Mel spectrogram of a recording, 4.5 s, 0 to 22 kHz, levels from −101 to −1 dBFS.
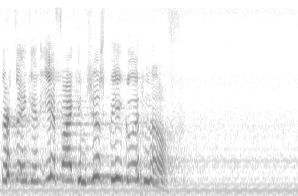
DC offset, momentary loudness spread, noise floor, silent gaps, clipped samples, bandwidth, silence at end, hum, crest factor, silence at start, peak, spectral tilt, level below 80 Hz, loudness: under 0.1%; 6 LU; -78 dBFS; none; under 0.1%; 19 kHz; 0 s; 60 Hz at -80 dBFS; 18 dB; 0 s; -38 dBFS; -4 dB/octave; -88 dBFS; -54 LUFS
